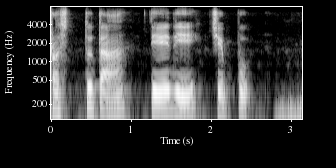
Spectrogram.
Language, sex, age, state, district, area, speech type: Telugu, male, 30-45, Andhra Pradesh, Vizianagaram, rural, read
